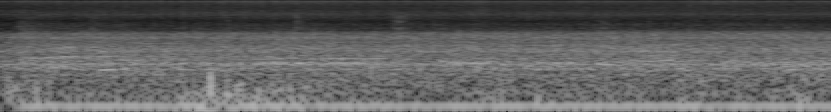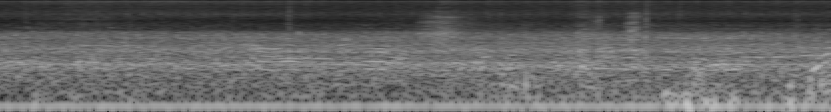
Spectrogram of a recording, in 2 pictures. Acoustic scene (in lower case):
street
